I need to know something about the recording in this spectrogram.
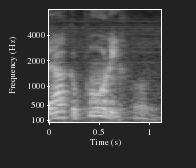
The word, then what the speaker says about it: Capone: privy to being around, they pronounced his last name with the third syllable, with the E on the end. It was Al Capone.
